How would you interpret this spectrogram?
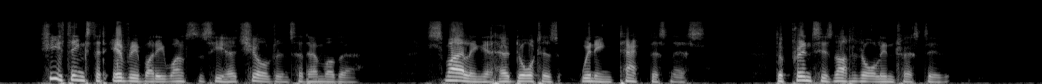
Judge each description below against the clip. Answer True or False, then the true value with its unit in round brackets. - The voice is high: False (130 Hz)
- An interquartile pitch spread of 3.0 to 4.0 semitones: True (3.5 semitones)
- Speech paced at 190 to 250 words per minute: False (145 wpm)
